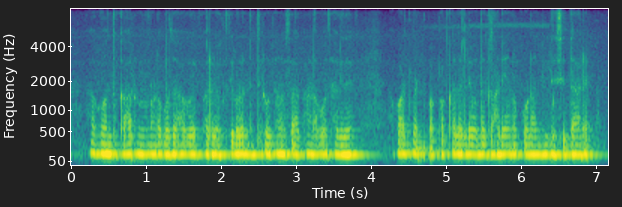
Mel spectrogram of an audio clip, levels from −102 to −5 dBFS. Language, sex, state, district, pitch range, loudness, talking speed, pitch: Kannada, male, Karnataka, Gulbarga, 135-140 Hz, -13 LUFS, 65 wpm, 140 Hz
